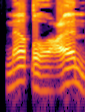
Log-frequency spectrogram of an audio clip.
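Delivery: ordinary delivery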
